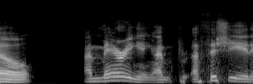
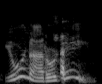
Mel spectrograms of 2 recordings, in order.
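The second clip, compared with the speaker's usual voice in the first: hammed-up sugary reproach; mock pastor accusation; 13 semitones higher than usual. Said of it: "that's how she opened".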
